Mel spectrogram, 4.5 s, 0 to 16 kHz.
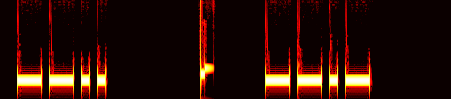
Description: Morse code, heard as a keyed tone, about 15 wpm, 700 Hz. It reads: Z Q
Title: Single Letter-Number Alt - Rapid-Fire 15wpm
